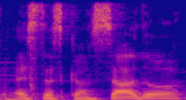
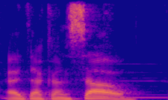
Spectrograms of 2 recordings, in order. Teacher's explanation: Aspirated or dropped final S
